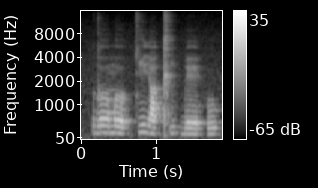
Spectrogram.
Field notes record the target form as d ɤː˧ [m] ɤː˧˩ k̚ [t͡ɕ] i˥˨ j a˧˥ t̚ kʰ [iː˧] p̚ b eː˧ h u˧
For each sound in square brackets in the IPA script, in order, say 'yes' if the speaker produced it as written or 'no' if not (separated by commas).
yes, yes, no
